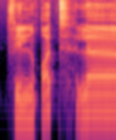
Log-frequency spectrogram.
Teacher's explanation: কত বলার সময় তায়ের পর একটু বাতাস বের হবে।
